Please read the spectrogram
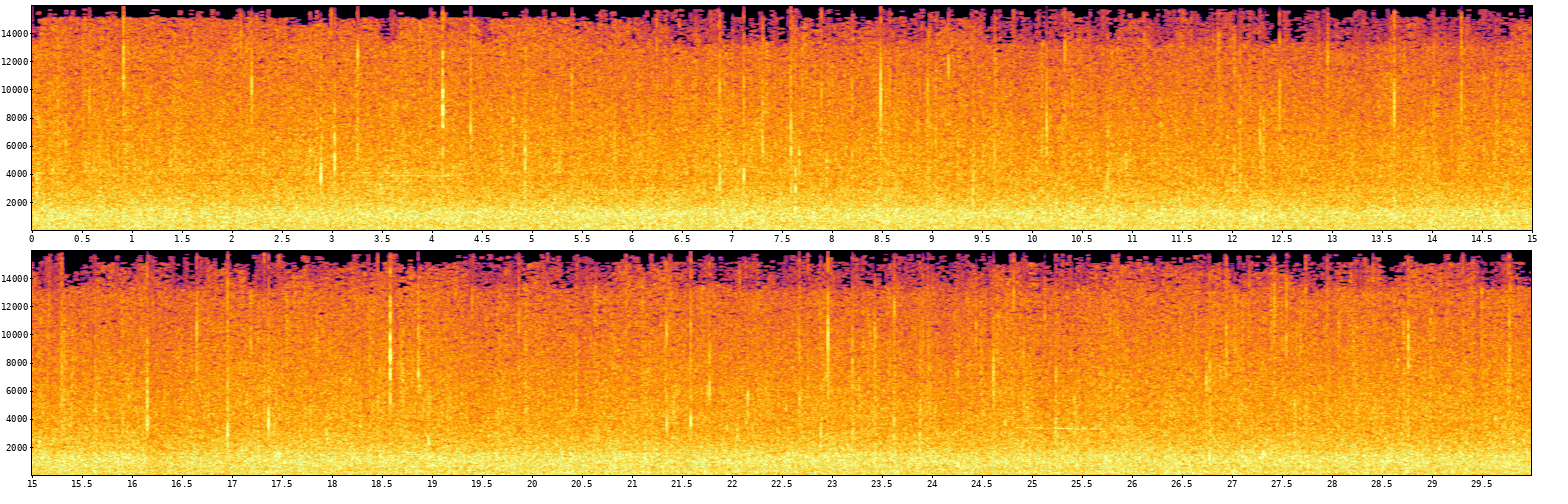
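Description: Steady rain falling, an even hiss with scattered sharp ticks of single drops landing close by.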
